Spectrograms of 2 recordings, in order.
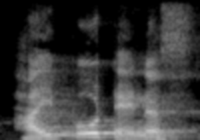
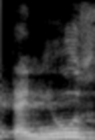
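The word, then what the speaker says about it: hypotenuse: Spelling देख लीजिएगा आप लोग, हाइपोटेनस, TENUS, हाइपोटेनस, ठीक है, टेन्यूज नहीं, हाइपोटेनस।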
